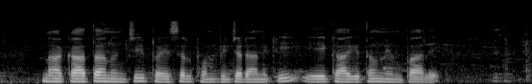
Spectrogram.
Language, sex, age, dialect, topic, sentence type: Telugu, male, 31-35, Telangana, banking, question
